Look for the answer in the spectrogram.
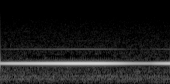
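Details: Sony Air 7 airband receiver, repaired after receiving nothing and partly reassembled, puts out a steady, clean single-pitch test tone at even volume with no crackle or dropouts; audio output working.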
